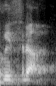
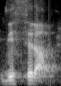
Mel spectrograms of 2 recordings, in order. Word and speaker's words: viscera: The Americans call it viscera. Like we Indian, we make it viscera. Okay, Americans viscera. That is a pronunciation that is different.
